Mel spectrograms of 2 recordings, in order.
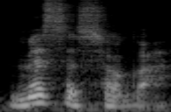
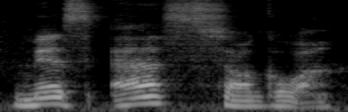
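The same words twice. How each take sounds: First: "Mississauga" run together as one quick word; quick, joined-up "Mississauga"; said fast. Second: "Miss Mississauga" slowly, in separate syllables; careful, spaced-out "Miss Mississauga"; broken down slowly. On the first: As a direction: say "Mississauga" briskly, without breaks. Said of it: "say that really fast". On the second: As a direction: sound out "Miss Mississauga" part by part. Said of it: "you gotta break it down". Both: Shown as a demonstration.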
